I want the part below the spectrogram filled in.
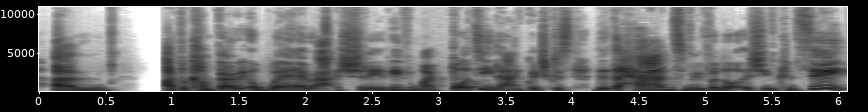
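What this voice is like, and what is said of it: British accent. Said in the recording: “my British accent, I embrace it, I love it, and I protect it when someone says it's from somewhere else”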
